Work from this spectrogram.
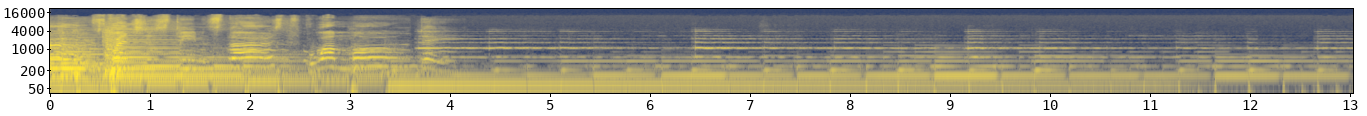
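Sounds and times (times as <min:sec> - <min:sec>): electric guitar picking: 0:00.0 - 0:13.0.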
